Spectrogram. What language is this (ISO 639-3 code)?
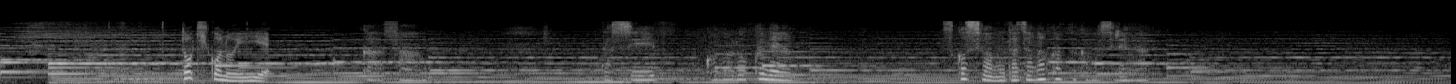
jpn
